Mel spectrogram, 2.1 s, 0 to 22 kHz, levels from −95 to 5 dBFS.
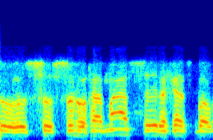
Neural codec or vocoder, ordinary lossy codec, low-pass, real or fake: none; Opus, 16 kbps; 5.4 kHz; real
